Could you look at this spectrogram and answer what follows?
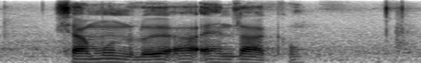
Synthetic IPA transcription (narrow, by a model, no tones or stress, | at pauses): ʃamun̤ulɔjɔʔaʔɛnd͡ɮaːkɔ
